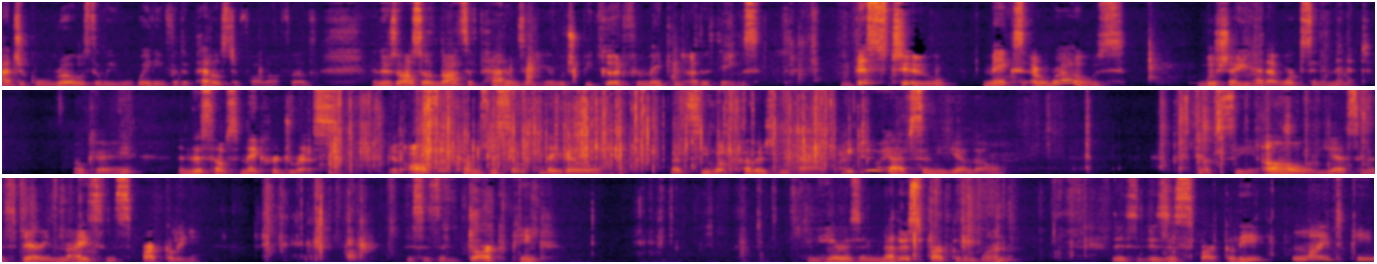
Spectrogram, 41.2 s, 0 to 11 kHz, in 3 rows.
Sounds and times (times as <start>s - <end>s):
Speech: 0.0s - 7.6s, 8.4s - 11.3s, 12.0s - 13.8s, 14.4s - 23.8s, 25.5s - 29.5s, 31.5s - 33.1s, 35.5s - 37.7s, 38.6s - 41.1s.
